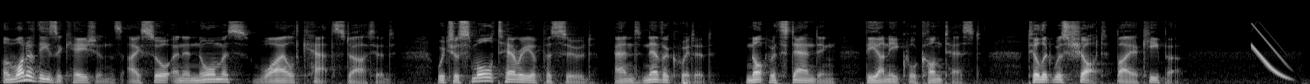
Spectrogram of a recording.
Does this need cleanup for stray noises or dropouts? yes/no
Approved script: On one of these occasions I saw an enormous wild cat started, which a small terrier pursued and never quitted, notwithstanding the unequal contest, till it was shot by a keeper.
yes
